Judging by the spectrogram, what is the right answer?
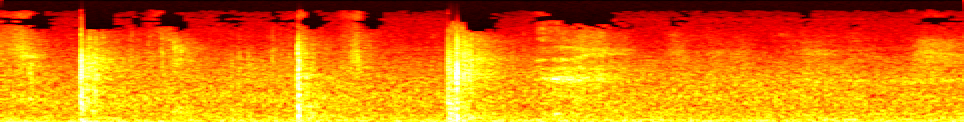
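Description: Parkour tic-tac: a sneaker kicks off a stone wall and feet land on the ground, giving three sharp thuds in the first two and a half seconds, the last the loudest.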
